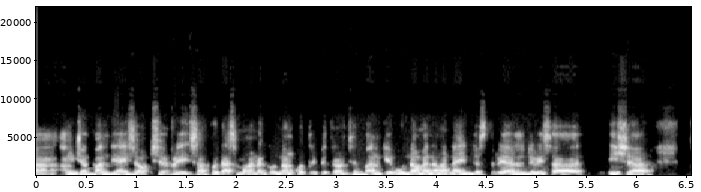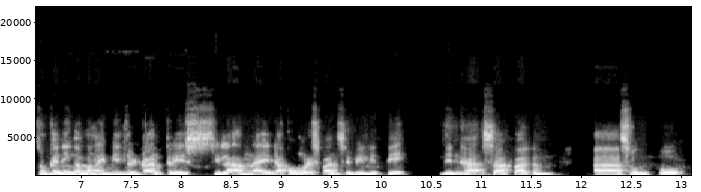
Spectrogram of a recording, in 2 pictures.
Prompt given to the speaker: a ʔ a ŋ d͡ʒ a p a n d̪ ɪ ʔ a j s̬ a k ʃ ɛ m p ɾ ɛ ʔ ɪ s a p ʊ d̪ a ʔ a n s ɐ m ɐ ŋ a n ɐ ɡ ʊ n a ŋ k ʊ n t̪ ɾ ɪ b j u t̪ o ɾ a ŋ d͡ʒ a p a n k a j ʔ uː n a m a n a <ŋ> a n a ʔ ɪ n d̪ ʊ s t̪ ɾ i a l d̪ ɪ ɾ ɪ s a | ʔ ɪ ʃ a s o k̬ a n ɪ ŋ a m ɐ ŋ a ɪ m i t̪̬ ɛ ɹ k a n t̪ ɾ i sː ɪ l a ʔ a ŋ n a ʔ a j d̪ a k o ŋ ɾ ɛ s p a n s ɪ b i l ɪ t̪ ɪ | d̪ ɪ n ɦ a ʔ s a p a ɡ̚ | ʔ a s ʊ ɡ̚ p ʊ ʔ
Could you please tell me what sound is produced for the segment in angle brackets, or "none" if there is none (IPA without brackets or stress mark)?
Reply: ŋ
